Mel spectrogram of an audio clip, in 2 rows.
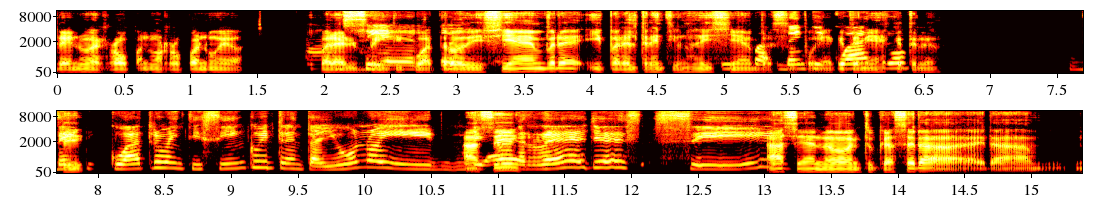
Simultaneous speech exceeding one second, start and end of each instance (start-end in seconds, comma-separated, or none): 1.9-3.1, 5.0-6.4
